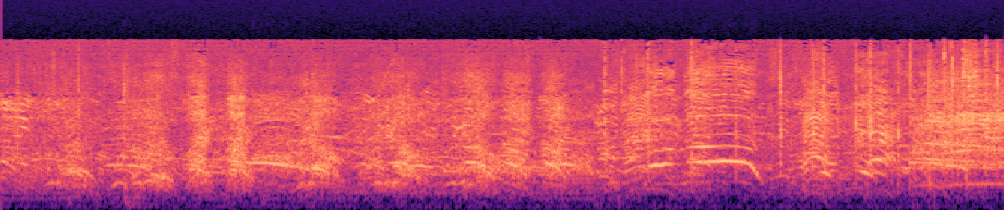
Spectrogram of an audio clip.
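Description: Many male voices shouting and whooping over one another in short, rising and falling yells: a football team yelling together in a huddle.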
